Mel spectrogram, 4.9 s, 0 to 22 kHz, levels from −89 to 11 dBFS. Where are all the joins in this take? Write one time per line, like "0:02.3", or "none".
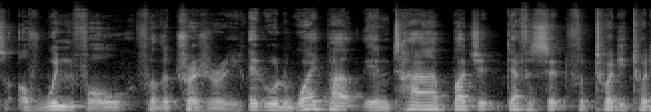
0:01.8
